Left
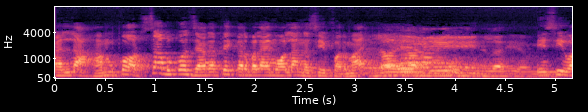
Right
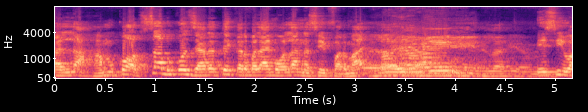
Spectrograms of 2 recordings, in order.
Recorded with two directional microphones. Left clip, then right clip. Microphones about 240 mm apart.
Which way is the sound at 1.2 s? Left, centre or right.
Right.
